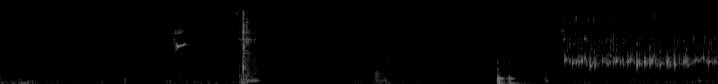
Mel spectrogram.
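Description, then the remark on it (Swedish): A few soft knocks and clicks of handling, then a steady stream of coffee poured from a black thermos, a hissing gurgle lasting the final second and a half. “Det är kaffe, jag lovar! I en svart och rivit termos.”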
